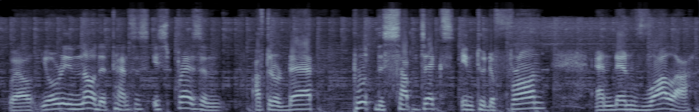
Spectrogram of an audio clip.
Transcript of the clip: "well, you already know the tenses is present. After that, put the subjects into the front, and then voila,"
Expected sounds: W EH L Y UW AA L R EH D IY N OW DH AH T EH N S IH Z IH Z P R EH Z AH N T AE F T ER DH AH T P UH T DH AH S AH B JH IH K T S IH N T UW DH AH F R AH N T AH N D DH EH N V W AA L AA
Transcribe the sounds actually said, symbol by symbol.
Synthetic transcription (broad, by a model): W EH L Y UW AA L R EH D IY N OW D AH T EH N S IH S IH S P R EH Z AH N T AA F T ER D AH T P UH T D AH S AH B JH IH K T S IH N T UW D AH F R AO N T AH N D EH N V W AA L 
